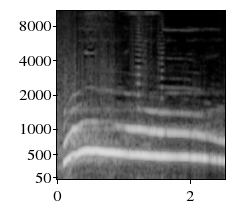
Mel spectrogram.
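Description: A single long wolf howl that rises quickly, then holds a steady, slightly falling tone for over two seconds, loud and alone, with no voices.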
